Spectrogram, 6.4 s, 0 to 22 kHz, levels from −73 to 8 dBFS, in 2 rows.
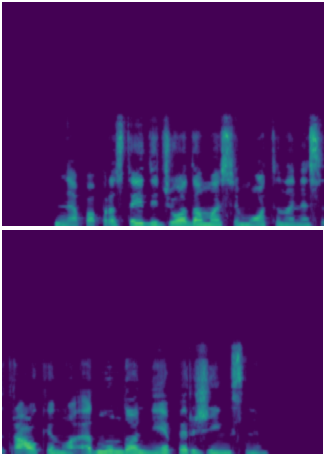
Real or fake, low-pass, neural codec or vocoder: real; 10.8 kHz; none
